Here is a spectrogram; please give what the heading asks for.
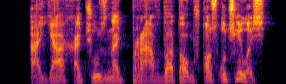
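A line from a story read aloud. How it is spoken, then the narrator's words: Roared. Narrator (Russian): проревел дядя Вернон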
